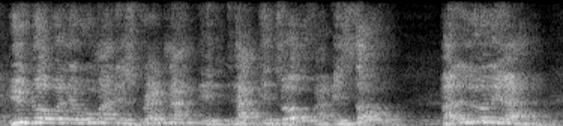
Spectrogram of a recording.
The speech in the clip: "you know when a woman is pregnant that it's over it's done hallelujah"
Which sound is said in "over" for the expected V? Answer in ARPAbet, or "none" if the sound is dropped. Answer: none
